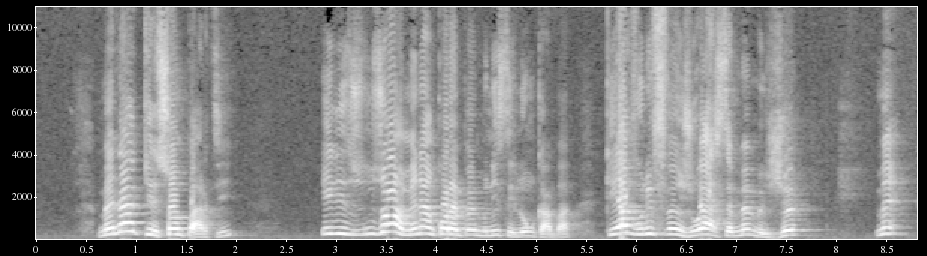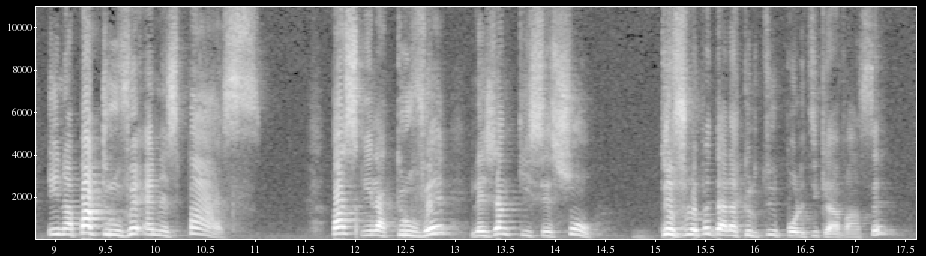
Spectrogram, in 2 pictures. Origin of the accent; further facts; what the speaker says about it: Lubumbashi, Haut-Katanga, DR Congo; chez nous à Lubumbashi sur l'avenue Kiubo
